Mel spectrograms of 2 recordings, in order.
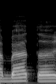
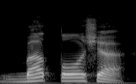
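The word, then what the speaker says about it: بطش: Karena ada huruf qalqalah yang tebal di antaranya huruf th ini, maka jangan kita membacanya inna bate syarabe. Bukan bate kalau bate ya tipis thnya pantulannya sudah betul tapi tipis itu harusnya bathosya.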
